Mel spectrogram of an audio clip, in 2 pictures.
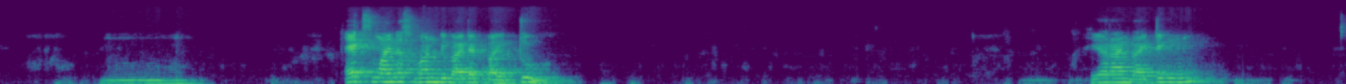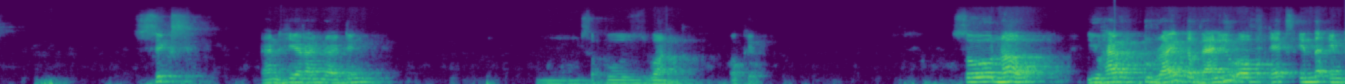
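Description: A man explains calmly into a close microphone, in short bursts with pauses.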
